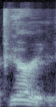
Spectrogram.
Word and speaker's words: Pierri: if you came on go it's Perry right Perry yeah yeah I know you nailed it my uh my uh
